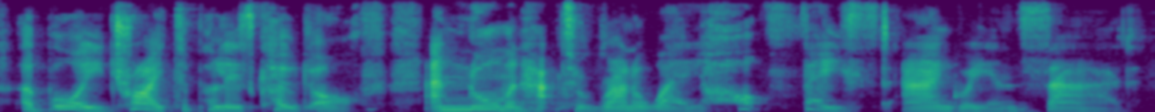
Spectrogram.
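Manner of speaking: ordinary delivery, nothing marked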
